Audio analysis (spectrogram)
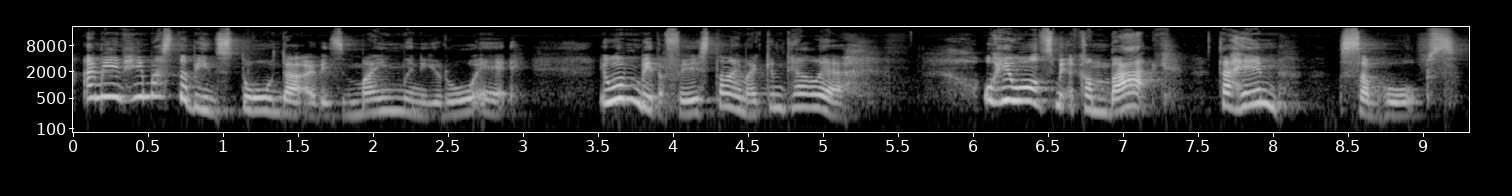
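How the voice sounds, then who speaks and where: A woman's voice: high voice, very animated, moderate pace. A woman acting a dramatic monologue as a wounded, angry woman raging at an abusive partner. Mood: bitter, exasperated. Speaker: actress performing monologues. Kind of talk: acted audition monologue.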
